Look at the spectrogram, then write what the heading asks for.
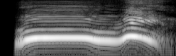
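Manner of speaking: high, loud drawn-out woo-wee; amazed whoop. Real, not acted. Looking at the storm damage, amazed whoop.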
